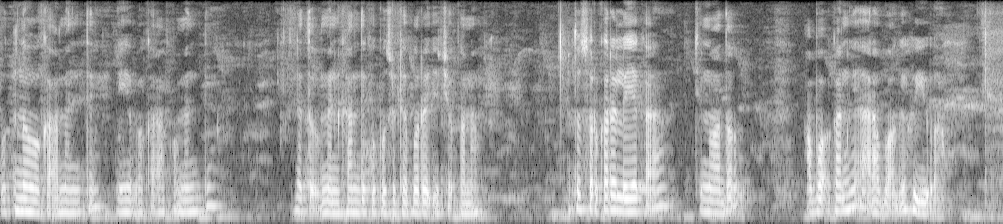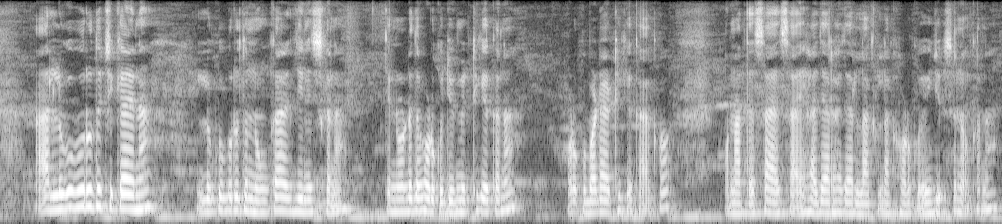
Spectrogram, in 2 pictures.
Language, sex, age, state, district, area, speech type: Santali, female, 45-60, Jharkhand, Bokaro, rural, spontaneous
